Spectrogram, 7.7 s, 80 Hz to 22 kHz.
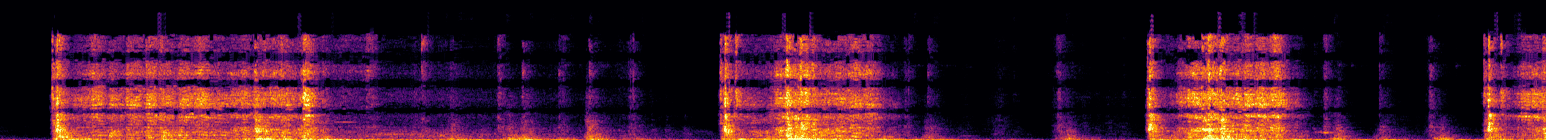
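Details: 1965 Ford Econoline 100 pickup, long sitting and previously tinkered with: repeated cranking that catches raggedly and dies, uneven lumpy firing; number 1 and 2 plug wires were swapped on the distributor cap, giving wrong firing order.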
